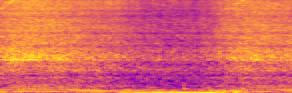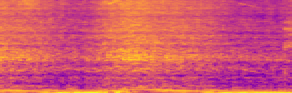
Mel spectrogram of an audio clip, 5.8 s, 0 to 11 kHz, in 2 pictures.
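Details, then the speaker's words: Manual, two-wheel-drive auction car with a later 2-litre Ingenium diesel revved up and down; light metallic rattle as revs rise and fall, especially coming on and off revs, a timing chain rattle, so it needs a chain. "What we don't want to hear is a chain rattle. Like that. So yeah, now as you can hear, rev this one up. You can quite pick this up. There's like a little bit of a metallic rattle when it, particularly when it's coming on and off revs."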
